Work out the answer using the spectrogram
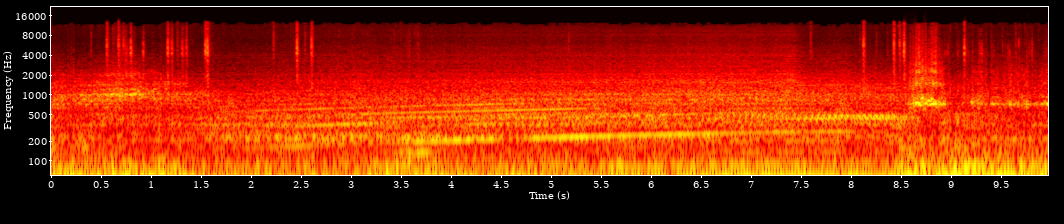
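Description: Audi RS4's engine under acceleration, heard from inside the car with road noise underneath. Its pitch climbs steadily for several seconds, then breaks off near the end with a few sharp clicks.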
